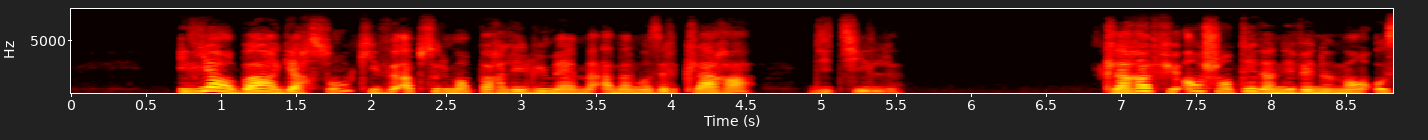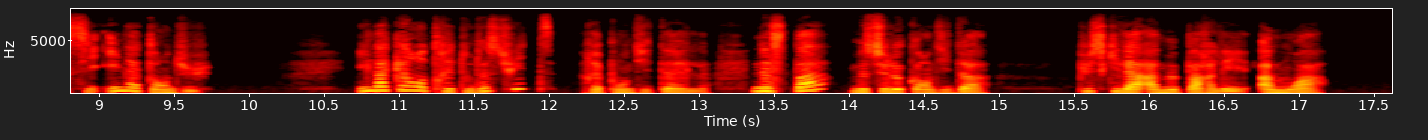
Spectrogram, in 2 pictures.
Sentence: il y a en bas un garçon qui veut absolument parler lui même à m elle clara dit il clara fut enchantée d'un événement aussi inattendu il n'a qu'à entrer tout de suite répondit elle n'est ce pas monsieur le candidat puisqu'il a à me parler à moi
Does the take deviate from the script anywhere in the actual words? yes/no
no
